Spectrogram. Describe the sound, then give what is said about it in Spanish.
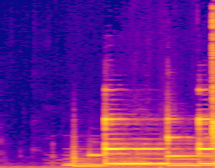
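A phone's electronic ringing tone plays loud, with a short series of clear beeping notes stepping between pitches and no voices over it, during an outgoing call. “estamos llamando.”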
